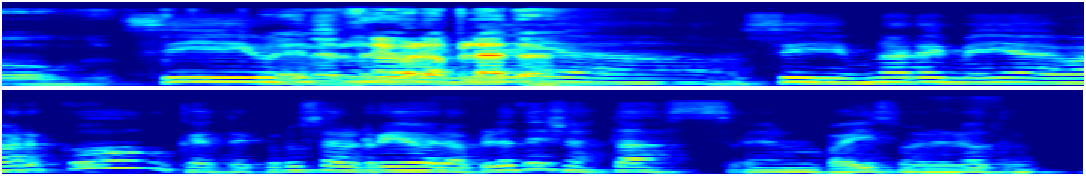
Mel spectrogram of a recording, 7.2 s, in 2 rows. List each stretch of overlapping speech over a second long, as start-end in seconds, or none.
0.9-2.3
